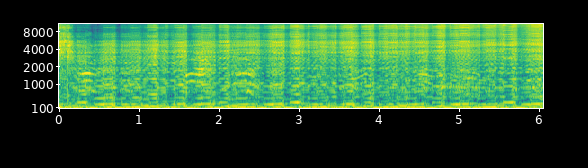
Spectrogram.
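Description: Loud electronic music with distorted, effects-laden synthesizer sounds over a pulsing, repeating bass line.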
